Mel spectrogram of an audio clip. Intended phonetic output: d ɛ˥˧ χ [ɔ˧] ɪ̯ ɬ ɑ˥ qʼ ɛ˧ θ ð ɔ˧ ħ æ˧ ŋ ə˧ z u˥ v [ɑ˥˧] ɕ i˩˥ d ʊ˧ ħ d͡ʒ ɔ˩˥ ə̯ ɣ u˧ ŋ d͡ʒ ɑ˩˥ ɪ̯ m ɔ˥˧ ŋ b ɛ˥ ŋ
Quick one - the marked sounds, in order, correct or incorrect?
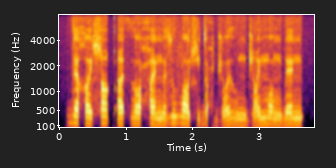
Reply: incorrect: ʌ˧, incorrect: ɒ˥˧

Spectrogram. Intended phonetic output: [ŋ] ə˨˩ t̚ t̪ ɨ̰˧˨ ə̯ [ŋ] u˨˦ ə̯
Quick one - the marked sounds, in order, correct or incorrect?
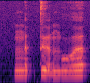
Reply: correct, correct

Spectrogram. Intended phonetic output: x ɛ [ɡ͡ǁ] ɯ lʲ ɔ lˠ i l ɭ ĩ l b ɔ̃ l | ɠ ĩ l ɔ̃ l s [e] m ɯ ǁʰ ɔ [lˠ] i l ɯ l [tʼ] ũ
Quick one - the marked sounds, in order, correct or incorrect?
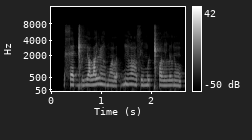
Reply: correct, incorrect: i, incorrect: l, incorrect: ɾ

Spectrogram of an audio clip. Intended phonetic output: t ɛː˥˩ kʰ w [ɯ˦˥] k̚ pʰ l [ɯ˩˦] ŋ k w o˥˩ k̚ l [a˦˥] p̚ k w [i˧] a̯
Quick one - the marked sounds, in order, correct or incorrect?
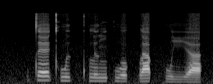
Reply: correct, incorrect: ɯ˦˥, incorrect: a˥˩, correct

